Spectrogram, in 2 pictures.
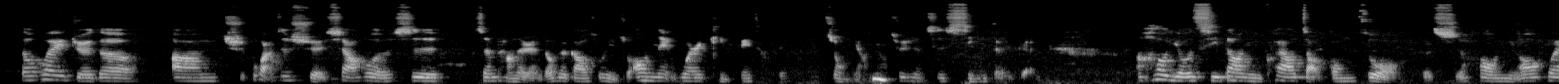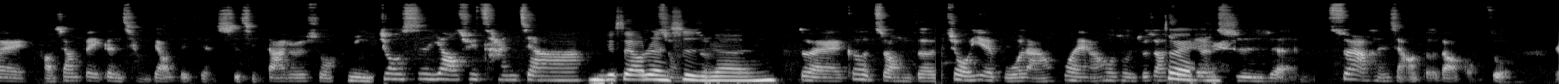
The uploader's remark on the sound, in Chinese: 當周錄音技術上有點小失誤，本集音質有些不佳請包涵～。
